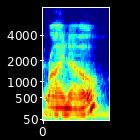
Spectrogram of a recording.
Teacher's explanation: first syllable stress there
